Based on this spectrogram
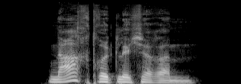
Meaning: strong dative masculine/neuter singular comparative degree of nachdrücklich
- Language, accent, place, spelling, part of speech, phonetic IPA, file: German, Germany, Berlin, nachdrücklicherem, adjective, [ˈnaːxdʁʏklɪçəʁəm], De-nachdrücklicherem.ogg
